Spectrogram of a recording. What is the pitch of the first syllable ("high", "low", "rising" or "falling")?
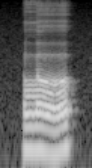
low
